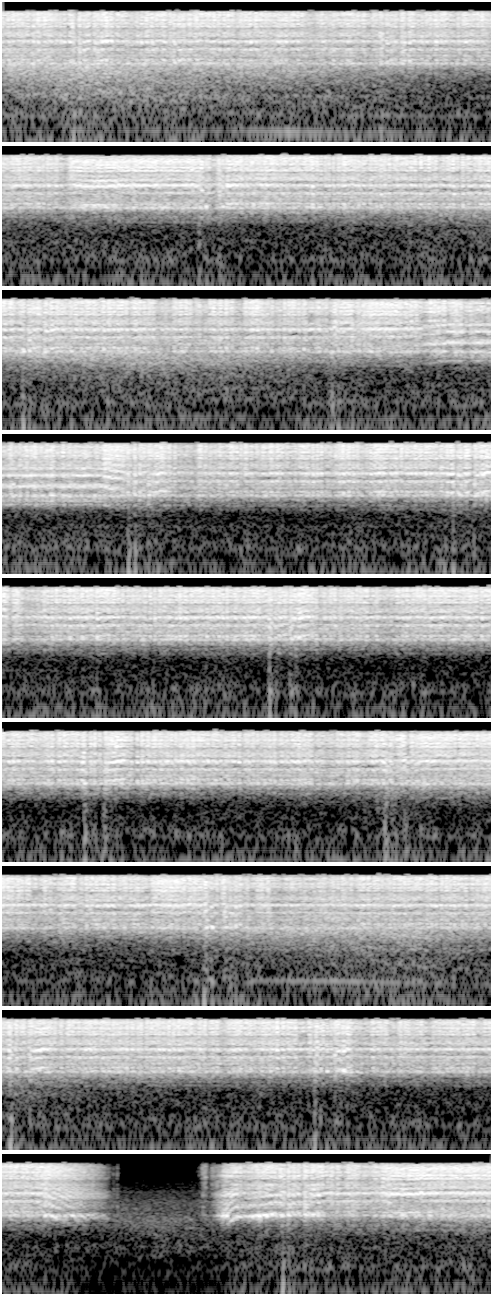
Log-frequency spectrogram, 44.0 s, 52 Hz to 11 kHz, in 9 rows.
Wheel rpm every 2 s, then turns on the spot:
160, 160, 160, 160, 160, 160, 160, 190, 160, 160, 160, 160, 160, 160, 160, 160, 160, 160, 160, 120, 60, 160.
none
